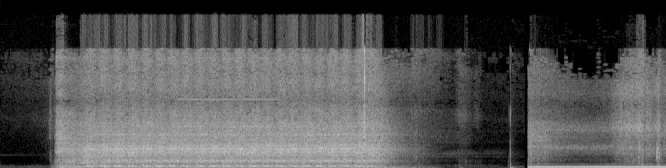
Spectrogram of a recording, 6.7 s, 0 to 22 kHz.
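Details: Audi A4 B7, water-damaged, no ECU communication: even, regular starter churn about three seconds, then stops with no firing; cranks but does not start.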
